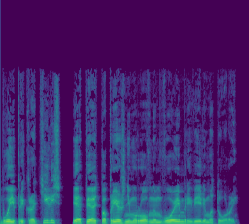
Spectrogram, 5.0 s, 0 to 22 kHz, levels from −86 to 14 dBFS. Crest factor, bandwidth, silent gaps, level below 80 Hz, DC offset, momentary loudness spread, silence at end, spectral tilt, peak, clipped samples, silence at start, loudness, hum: 14 dB; 15 kHz; 1.29-1.43 s; -54 dBFS; under 0.1%; 11 LU; 0.3 s; -7 dB/octave; -2 dBFS; under 0.1%; 0 s; -15 LUFS; none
